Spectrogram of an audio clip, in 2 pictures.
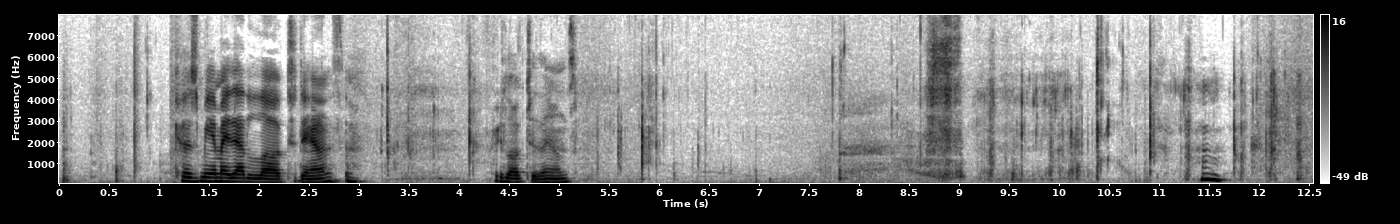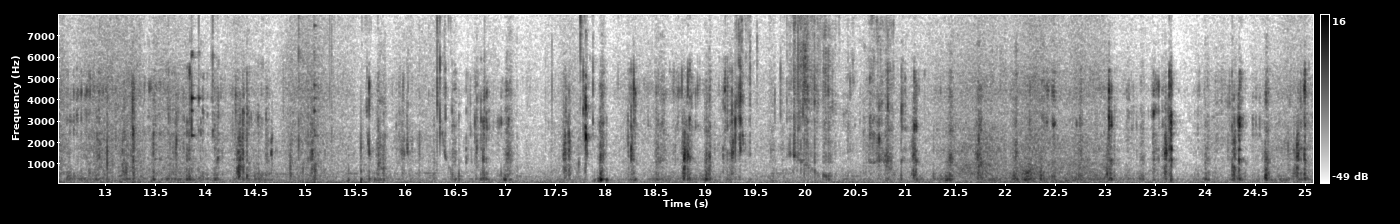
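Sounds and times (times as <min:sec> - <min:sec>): crunchy fried chicken chewing: 0:07.8 - 0:25.0.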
